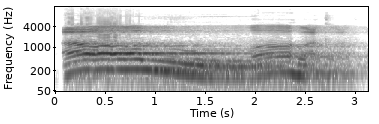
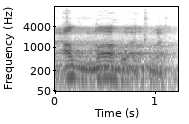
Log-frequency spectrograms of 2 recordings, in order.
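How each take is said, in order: First: The opening 'A' of Akbar is drawn out long. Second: No vowel is drawn out; all are short. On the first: The speaker calls it wrong. "Ada juga hamzahnya panjang" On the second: The speaker calls it right. "ini bujur-bujur"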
